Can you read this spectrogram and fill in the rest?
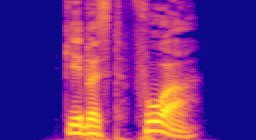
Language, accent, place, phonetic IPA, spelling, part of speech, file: German, Germany, Berlin, [ˌɡeːbəst ˈfoːɐ̯], gebest vor, verb, De-gebest vor.ogg
- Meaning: second-person singular subjunctive I of vorgeben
